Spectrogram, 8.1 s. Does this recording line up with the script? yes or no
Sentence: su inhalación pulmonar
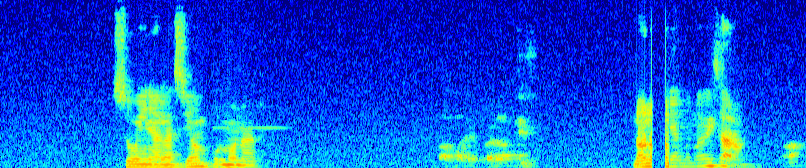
yes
